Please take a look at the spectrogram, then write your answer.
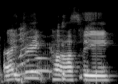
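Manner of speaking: drink said loud and firm; I drink coffee, leaning hard on drink; stress on drink. Real, not acted. Correcting herself, author stresses drink over coffee. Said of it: "not, I don't drink".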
